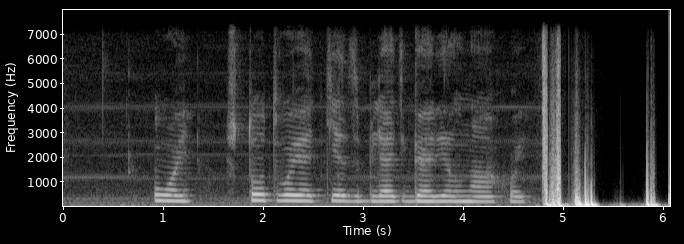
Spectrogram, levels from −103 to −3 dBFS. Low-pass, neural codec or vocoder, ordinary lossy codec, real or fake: 7.2 kHz; none; none; real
